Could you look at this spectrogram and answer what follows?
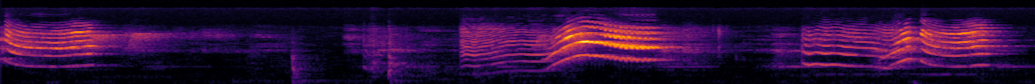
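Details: Pet Indian ringneck (rose-ringed) parakeet, which mimics "mummy", giving three nasal, harsh, voice-like phrases that swoop up and down in pitch, with a couple of soft knocks in the pauses.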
